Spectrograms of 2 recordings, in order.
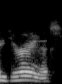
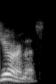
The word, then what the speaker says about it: Uranus: someone mentions that planet, they always say Uranus because that's how it's just funny to us as kids. But it's Uranus. I think it comes with age, being able to say it properly.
